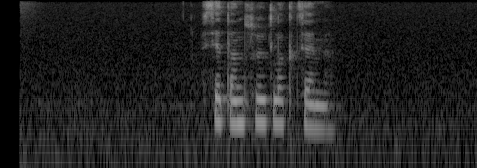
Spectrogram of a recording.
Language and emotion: Russian, neutral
